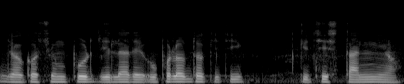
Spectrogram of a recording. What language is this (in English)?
Odia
